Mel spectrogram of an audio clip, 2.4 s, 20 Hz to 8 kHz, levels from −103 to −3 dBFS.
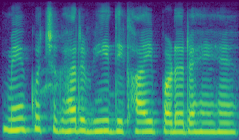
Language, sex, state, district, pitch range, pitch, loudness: Hindi, female, Bihar, West Champaran, 200-230 Hz, 210 Hz, -17 LUFS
